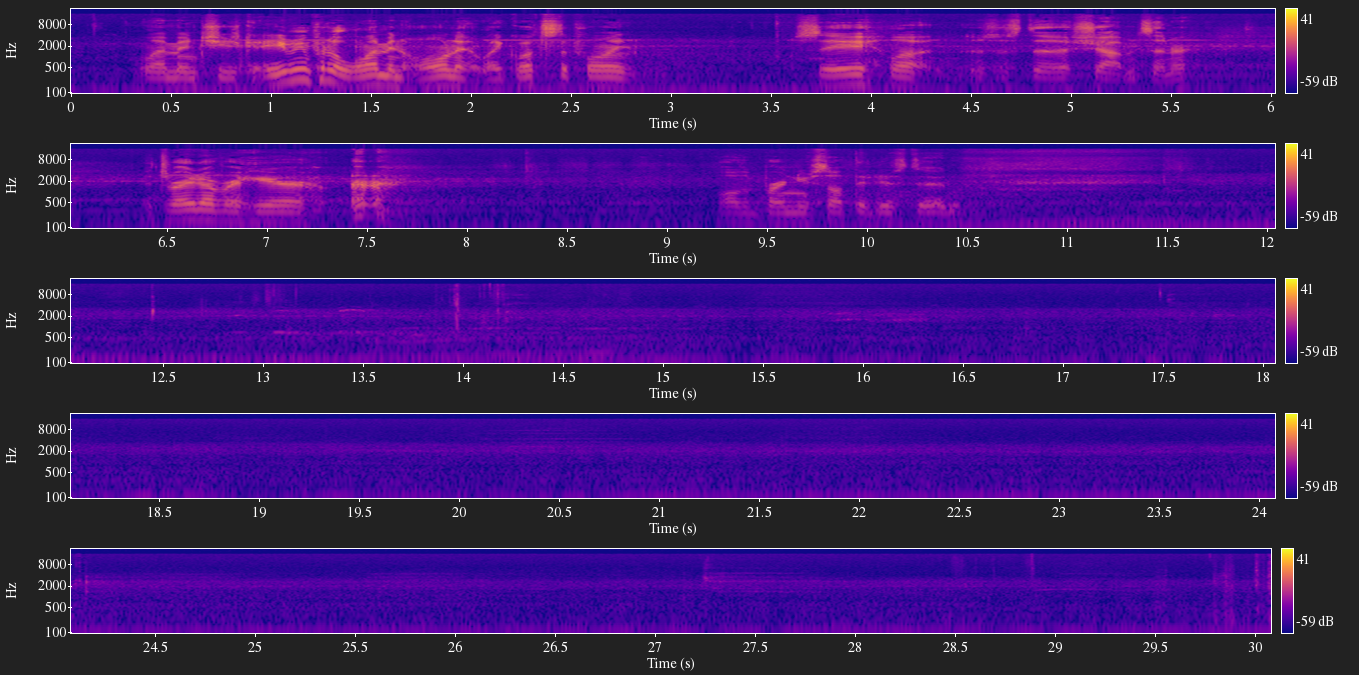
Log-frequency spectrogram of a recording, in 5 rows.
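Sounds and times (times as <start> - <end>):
car engine idling: 0.0 - 30.0.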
